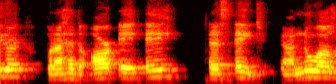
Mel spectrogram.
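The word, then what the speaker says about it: ראש: In Hebrew, it's pronounced Ra Ash.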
